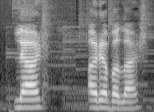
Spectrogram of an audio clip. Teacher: the final vowel of araba, meaning car, is the back vowel a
